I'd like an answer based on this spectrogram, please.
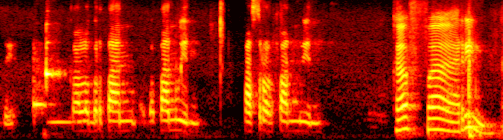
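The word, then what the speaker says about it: كافرين: Kafarin, rin tipis. Nah, tipis ya. Kafarin atim, ya dia tipis karena dia kasroh ya masuknya.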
